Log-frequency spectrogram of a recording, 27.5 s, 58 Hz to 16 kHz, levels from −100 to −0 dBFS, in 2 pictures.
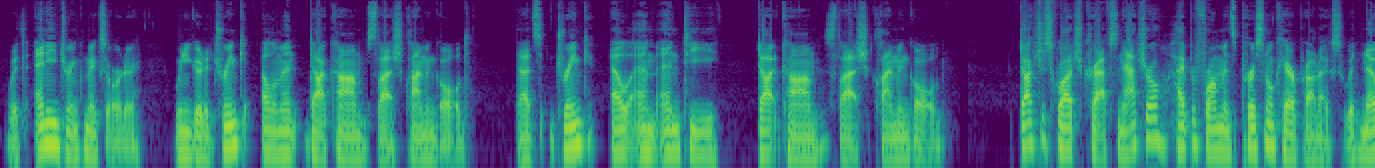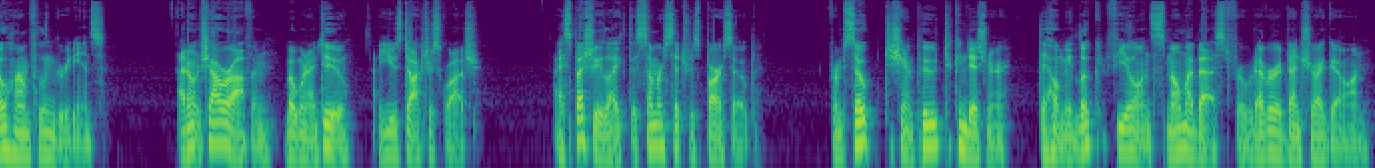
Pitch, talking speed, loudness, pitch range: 110 Hz, 155 wpm, -21 LUFS, 95-120 Hz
